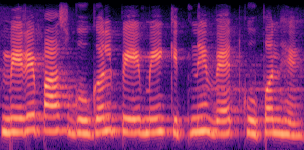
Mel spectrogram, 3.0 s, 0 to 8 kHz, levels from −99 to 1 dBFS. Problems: background sounds at intervals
